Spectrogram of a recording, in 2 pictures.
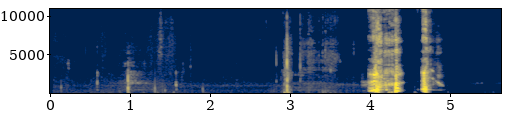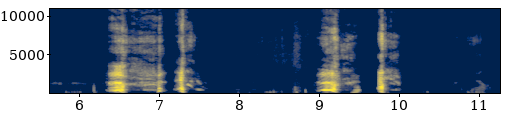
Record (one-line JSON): {"three_cough_length": "11.3 s", "three_cough_amplitude": 32768, "three_cough_signal_mean_std_ratio": 0.23, "survey_phase": "beta (2021-08-13 to 2022-03-07)", "age": "65+", "gender": "Male", "wearing_mask": "No", "symptom_none": true, "smoker_status": "Current smoker (1 to 10 cigarettes per day)", "respiratory_condition_asthma": false, "respiratory_condition_other": false, "recruitment_source": "REACT", "submission_delay": "2 days", "covid_test_result": "Negative", "covid_test_method": "RT-qPCR"}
